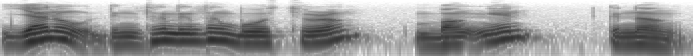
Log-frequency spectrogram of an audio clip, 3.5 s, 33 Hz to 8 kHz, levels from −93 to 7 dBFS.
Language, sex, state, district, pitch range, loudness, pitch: Garo, male, Meghalaya, South Garo Hills, 110-165 Hz, -18 LUFS, 130 Hz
